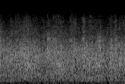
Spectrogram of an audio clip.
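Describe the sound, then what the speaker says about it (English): An audience applauds at a lecture hall talk, a brief burst of dense, steady clapping from many hands, with no voices over it. "thank you, whoever you are who applauded"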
